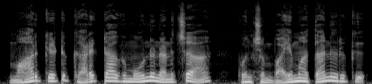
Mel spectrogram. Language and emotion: Tamil, fearful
